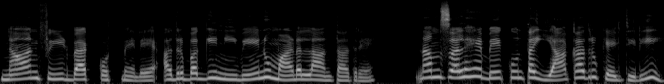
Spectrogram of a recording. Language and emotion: Kannada, disgusted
